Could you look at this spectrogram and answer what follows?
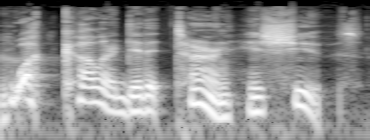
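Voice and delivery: plain reading voice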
